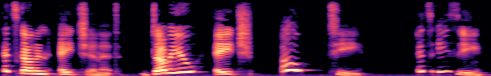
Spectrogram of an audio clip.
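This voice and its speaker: A woman's voice: high-pitched, huge pitch swings, takes it slowly, pitched above the performer's own voice, full character voice. A woman voicing a small, frightened schoolboy who answers nervously. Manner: nervous, hesitant.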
